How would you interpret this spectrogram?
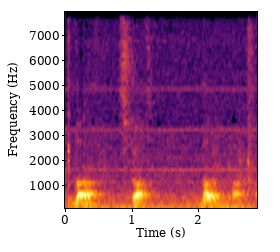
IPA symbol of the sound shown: ʌ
